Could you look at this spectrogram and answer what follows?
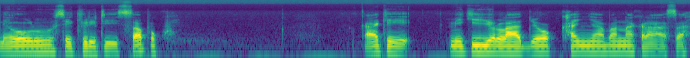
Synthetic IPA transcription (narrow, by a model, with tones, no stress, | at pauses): nɛ˨o˦ɾu˦sɛ˨ku˦ɾi˨ti˨sa˦pu˨ku̥˨ | ka˨˦ke˨ | mi˦ki˦jɔ˦la˨d͡ʒɔ˦kʰa˦ɲa˦ba˦na˦kɾa˨sa˦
